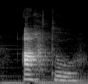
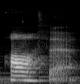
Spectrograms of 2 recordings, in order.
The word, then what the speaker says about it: Arthur: Brazilians would pronounce this name Arthur. And here in the UK, you'd probably hear Arthur. So that is one that's very, very different. This was one of my top baby names for my little boy. And we ended up not choosing that name because the pronunciation was so different between Arthur and Arthur, and especially with the TH sound, because that sound does not exist in Portuguese.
